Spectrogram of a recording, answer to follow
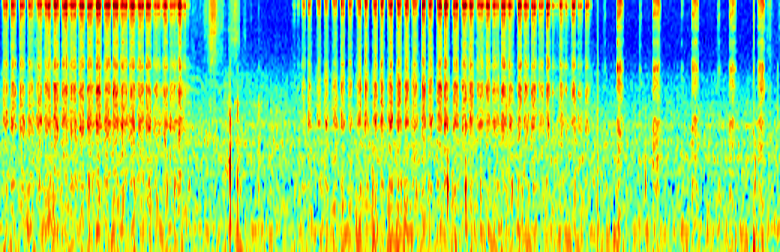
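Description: Graphite pencil scratching on sketchbook paper in rapid short strokes, picked up very close by a lavalier microphone clipped to the pencil. The strokes stop briefly about two and a half seconds in, start again about a second later, and come as fewer, separate strokes near the end.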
